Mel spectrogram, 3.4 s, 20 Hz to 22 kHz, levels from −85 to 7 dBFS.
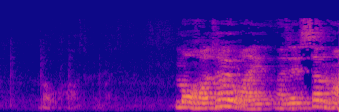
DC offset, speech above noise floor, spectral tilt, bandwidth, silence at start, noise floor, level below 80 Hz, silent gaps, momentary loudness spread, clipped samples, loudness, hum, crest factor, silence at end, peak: under 0.1%; 37 dB; -5 dB/octave; 11.5 kHz; 0.45 s; -61 dBFS; -74 dBFS; none; 13 LU; under 0.1%; -25 LUFS; none; 18 dB; 0 s; -10 dBFS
